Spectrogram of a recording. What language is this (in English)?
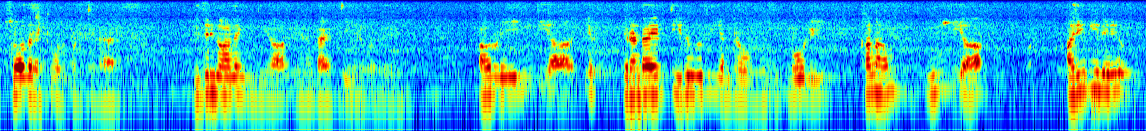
Tamil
